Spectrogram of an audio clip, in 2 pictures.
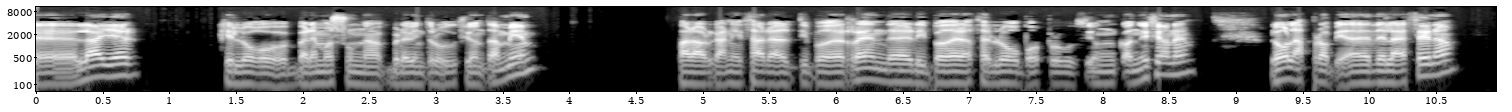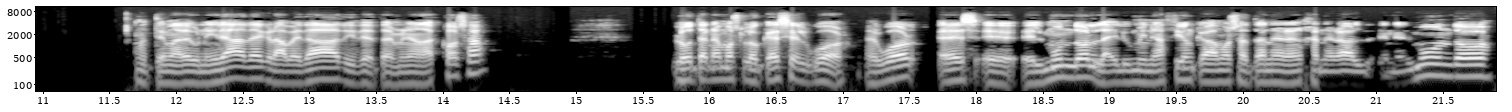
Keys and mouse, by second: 4.3 click, 14.7 click.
